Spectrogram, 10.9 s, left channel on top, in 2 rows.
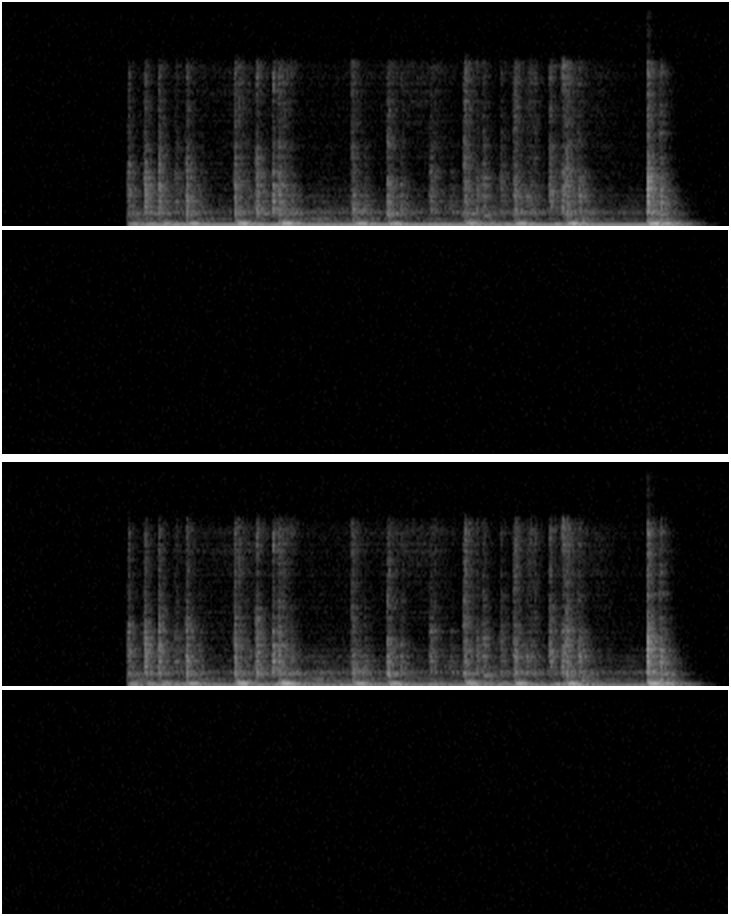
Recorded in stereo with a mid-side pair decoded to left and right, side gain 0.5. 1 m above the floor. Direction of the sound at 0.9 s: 10° right.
